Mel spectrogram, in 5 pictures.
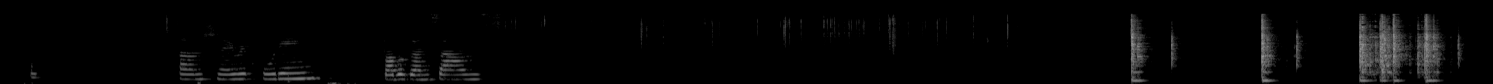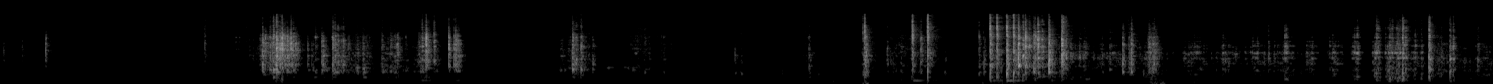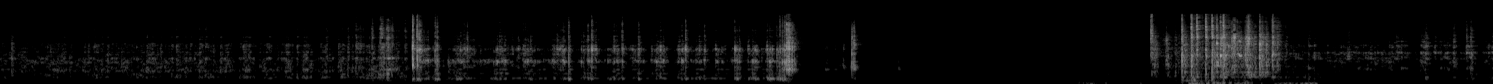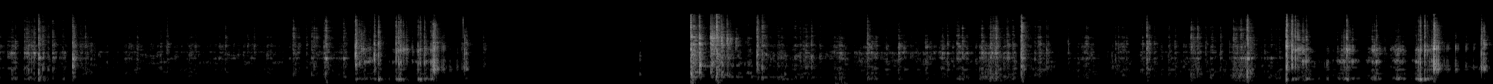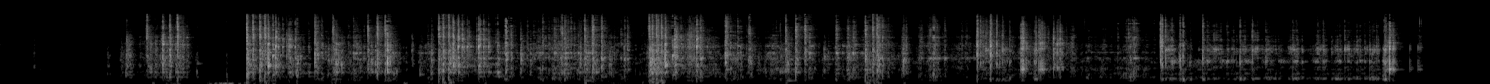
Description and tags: Bubblegum Machine Variations
Using a bubblegum machine in various ways, by throwing in bubblegum, turning in a coin for gum, it spiralling down and landing in the bottom slot.
action, bubblegum, down, gum, machine, machinery, metal, OWI, plastic, robotic, roll, slot, spiraling, stile, throw, whir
